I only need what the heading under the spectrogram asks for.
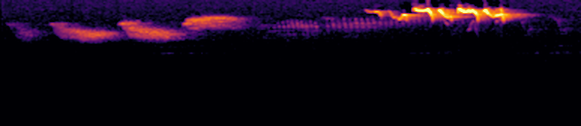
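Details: Bay-breasted warbler calling: a few thin, high downslurred notes, then a brief, very high, buzzy trill near the end, over a quiet background.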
